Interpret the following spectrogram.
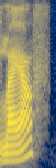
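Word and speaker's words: LHFF: finance and family concerns I also say it's pronounced like laugh because if you don't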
